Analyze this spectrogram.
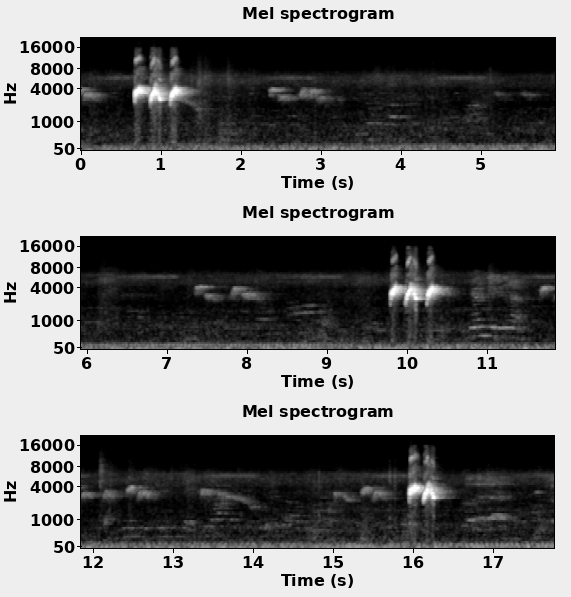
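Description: A songbird sings loud, bright bursts of whistled notes, with softer chirps in between.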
